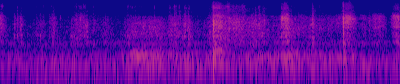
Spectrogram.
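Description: Tennis overgrip being stretched and wound around a racket handle: a faint rustling of the tacky tape against the grip, with three sharper crackles in the second half as the tape is tugged and peels.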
